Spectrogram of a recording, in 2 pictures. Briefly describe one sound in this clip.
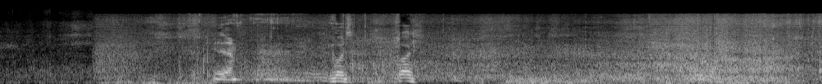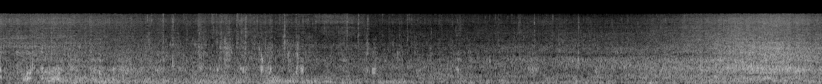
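Small waves wash onto a sandy shore.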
